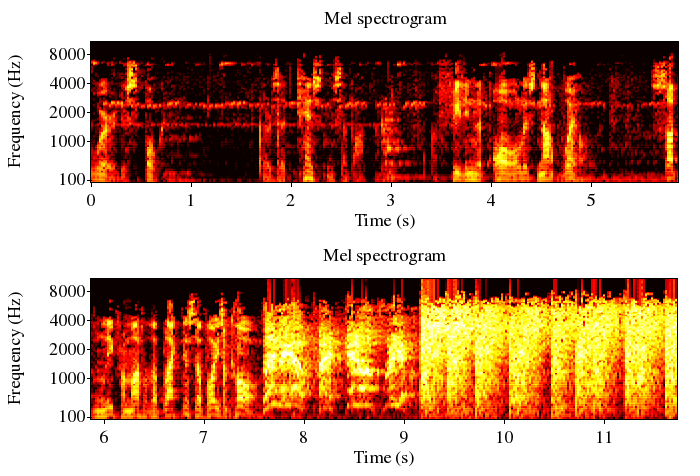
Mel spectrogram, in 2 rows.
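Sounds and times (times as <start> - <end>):
speech: 0.0 - 8.5
gunshots from more than one gun: 9.1 - 11.7.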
